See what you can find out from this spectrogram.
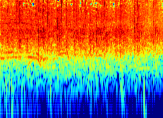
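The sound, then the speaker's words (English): An audience applauds a guest preacher's wife at a church service. Many hands clap in a dense, steady wash of applause that stays fairly even throughout, with a faint murmur of the crowd beneath. “you're really applauding her a lot more than you're applauding me.”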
